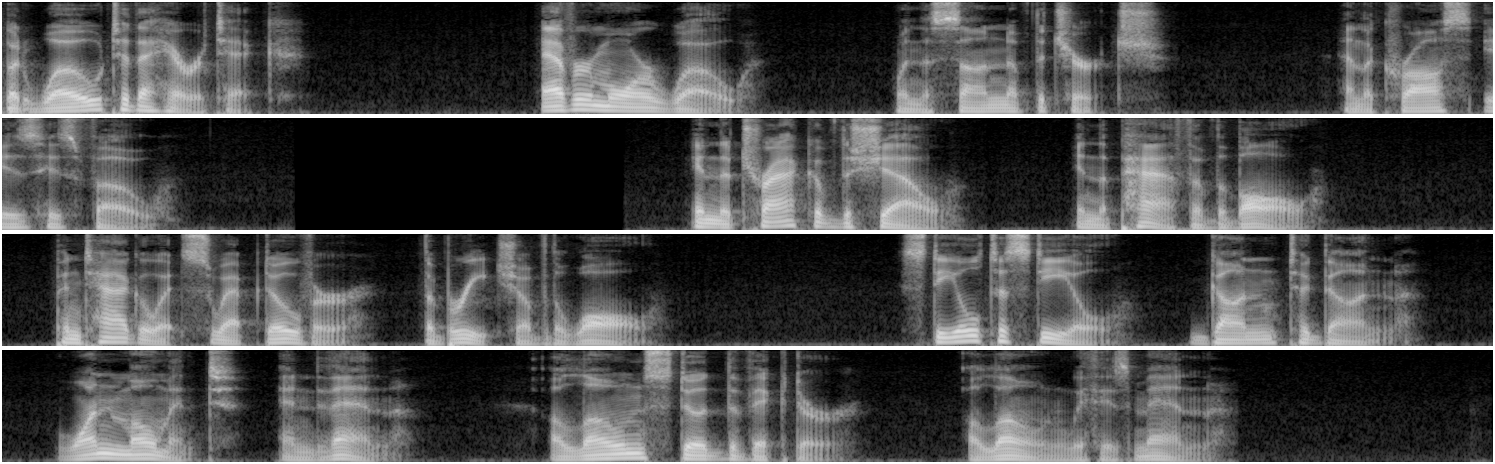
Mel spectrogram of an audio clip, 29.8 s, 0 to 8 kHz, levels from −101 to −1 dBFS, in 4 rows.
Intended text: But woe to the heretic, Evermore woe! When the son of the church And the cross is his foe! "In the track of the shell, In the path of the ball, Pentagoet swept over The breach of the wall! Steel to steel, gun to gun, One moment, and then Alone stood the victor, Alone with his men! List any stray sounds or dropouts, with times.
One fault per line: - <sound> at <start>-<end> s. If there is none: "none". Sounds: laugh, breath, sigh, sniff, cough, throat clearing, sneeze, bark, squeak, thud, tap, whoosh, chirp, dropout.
none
